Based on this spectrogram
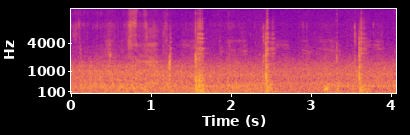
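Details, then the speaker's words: Caravan tow hitch after cleaning friction pads, cleaning tow ball and sanding pads with 300–400 grit paper: only a few dull knocks as it rocks on the ball, no squeak. "and as you can hear there's no squeak right so there we go a very easy job to do something you can actually do on site"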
